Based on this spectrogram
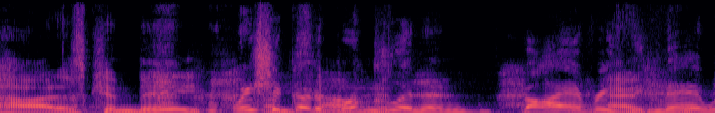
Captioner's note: laughter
